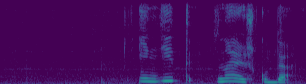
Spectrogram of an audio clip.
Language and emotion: Russian, sad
